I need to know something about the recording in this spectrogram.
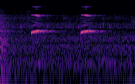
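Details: A spring peeper, a tiny frog that is one of the first animals to wake from winter sleep in spring, gives two clear, high, upward-slurred peeps about half a second apart, its throat bubble inflating.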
